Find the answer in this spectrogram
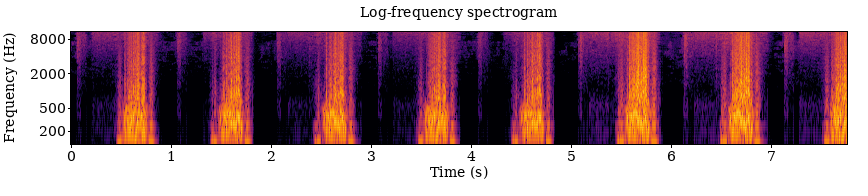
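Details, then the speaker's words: Aortic stenosis, heart rate near 58 a minute: three normal beats, then a harsh diamond-shaped systolic murmur ending before the aortic component of S2, from the left ventricle–aorta pressure gradient. "this murmur has a diamond shape and ends before the aortic component of the second heart sound this murmur is due to the pressure gradient between the left ventricle and the aorta"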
